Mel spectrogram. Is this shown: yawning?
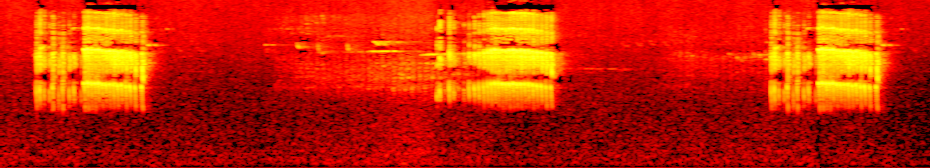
no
